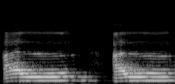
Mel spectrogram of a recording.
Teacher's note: Kita coba al, ternyata bukan ujung lidah kita, tapi malah agak ke tepi. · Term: sifat inhiraf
